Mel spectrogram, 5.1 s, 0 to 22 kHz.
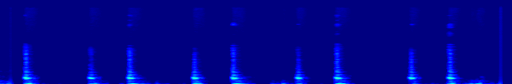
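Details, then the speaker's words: Auscultation of a patient with shortness of breath in a heart failure case: steady paired lub-dub beats at about 58 a minute, normal first and second heart sounds (S1, S2). "al auscultar su corazón se pudo apreciar s1 y s2 que vienen siendo los sonidos normales del corazón"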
